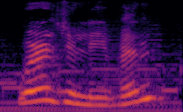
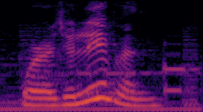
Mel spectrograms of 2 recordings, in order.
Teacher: First with a falling tone and then with a rising tone.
